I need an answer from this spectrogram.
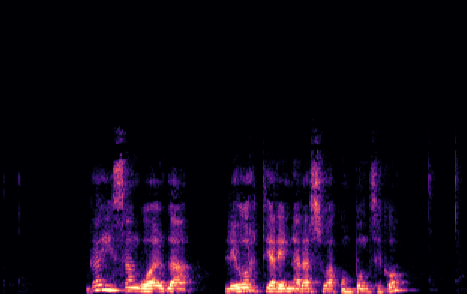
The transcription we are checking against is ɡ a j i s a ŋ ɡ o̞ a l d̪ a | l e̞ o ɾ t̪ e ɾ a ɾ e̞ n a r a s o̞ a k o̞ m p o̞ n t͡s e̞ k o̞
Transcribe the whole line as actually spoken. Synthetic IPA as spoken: ɡ a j i s a ŋ ɡ o̞ a l d̪ a | l e̞ o ɾ t̪ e a ɾ e̞ n a ɾ a s o̞ a k o̞ m p o̞ n t͡s e̞ k o̞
